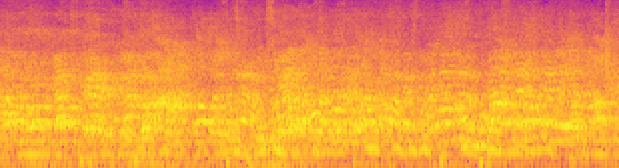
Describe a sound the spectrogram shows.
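A man calls out commands loudly.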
